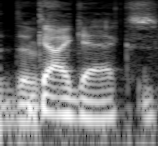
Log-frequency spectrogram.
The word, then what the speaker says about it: Gygax: And if you don't do that, then you have to posit that like Tolkien and Gary how do you pronounce the Gygax?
